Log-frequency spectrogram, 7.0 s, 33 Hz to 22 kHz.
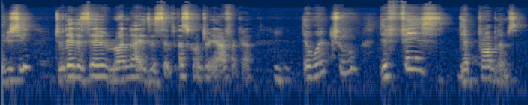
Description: In an interview with  OK FM on November 19 Cllr. Tawon Gonglo claimed that Rwanda is the safest country in Africa.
